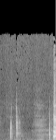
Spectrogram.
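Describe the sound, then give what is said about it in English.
A few quick clattering knocks of dice tumbling onto a table for a perception roll, with a short pause between the first pair and a final sharper rattle as they settle. “Roll a perception.”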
